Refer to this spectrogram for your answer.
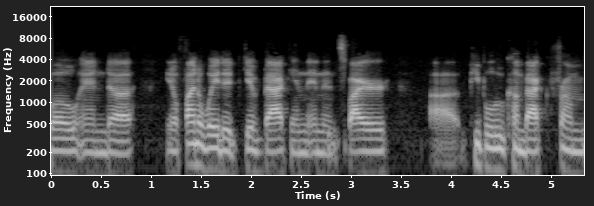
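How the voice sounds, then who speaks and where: Speaking at a fairly quick pace, a man with a fairly low pitch talks in a Californian accent. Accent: Californian American. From Long Beach, California. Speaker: physician assistant student, podcast co-host. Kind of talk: casual podcast chat.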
